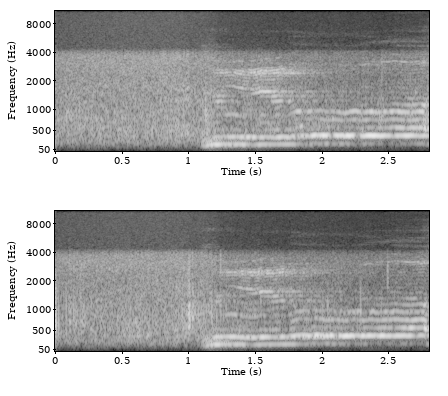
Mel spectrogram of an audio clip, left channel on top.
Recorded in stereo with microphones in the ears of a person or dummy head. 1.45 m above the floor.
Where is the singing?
20° left (ahead or behind), 2 m.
